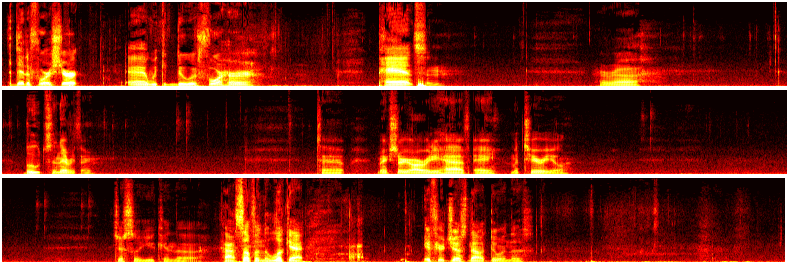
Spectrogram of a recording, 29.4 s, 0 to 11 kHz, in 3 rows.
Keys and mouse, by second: 5.0-6.1 middle drag, 12.1-13.2 drag, 13.2 middle click, 13.4 Tab, 14.5-15.8 middle drag, 17.7 middle click, 18.7 a, 19.0 a.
